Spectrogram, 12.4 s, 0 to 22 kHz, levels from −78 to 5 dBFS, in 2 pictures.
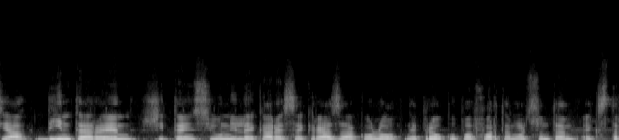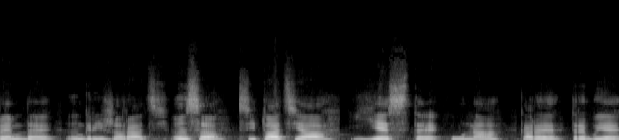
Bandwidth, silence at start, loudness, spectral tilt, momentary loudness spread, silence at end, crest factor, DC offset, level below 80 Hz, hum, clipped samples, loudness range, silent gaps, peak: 11 kHz; 0 s; -21 LUFS; -6 dB/octave; 9 LU; 0 s; 20 dB; under 0.1%; -46 dBFS; none; under 0.1%; 4 LU; none; 0 dBFS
